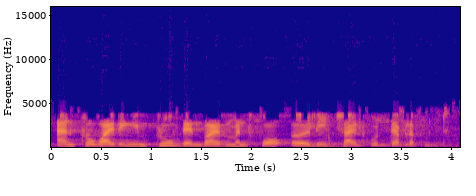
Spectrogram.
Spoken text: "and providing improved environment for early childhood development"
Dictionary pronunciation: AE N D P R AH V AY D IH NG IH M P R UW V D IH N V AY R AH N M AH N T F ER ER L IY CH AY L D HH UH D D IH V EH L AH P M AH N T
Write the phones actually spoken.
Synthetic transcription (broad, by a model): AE N D P R AH V AY D IH NG IH M P R UW V D IH N V AY R AH N M AH N T F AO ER L IY CH AY L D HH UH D D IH V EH L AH P M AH N T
